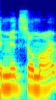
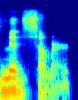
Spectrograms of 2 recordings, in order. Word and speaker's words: Midsommar: for this um okay we always say midsomar because that is the British or european pronunciation the American accepted pronunciation for this is mid-summer so you'll see some reviewers and people out there who call it Midsummer uh even though it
